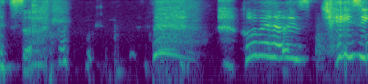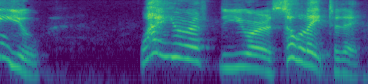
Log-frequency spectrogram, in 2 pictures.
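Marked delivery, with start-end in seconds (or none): 2.4-7.3 high-pitched mock telling-off; imitating a scolding. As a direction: play the scolding teacher, high. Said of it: "the way he used to scold".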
